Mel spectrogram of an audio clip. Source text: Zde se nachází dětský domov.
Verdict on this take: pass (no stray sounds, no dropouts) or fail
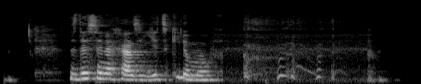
fail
